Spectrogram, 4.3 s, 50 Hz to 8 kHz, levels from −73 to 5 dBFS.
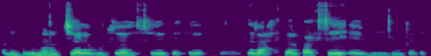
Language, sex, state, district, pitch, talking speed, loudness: Bengali, male, West Bengal, Dakshin Dinajpur, 245 Hz, 210 wpm, -21 LUFS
